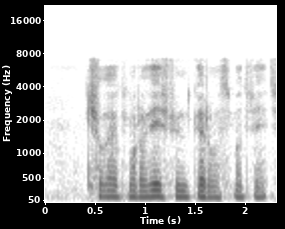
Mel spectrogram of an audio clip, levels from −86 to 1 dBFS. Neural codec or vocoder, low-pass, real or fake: codec, 16 kHz in and 24 kHz out, 1 kbps, XY-Tokenizer; 7.2 kHz; fake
